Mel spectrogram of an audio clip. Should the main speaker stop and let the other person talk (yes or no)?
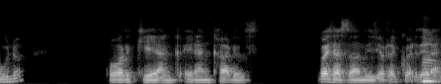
yes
